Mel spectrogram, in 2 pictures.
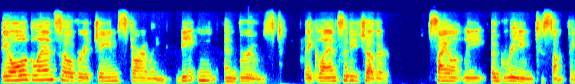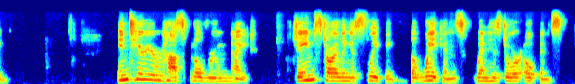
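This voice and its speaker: A woman's voice: on the low side, measured pace, low-quality recording. A woman reading stage directions as the narrator of a screenplay.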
